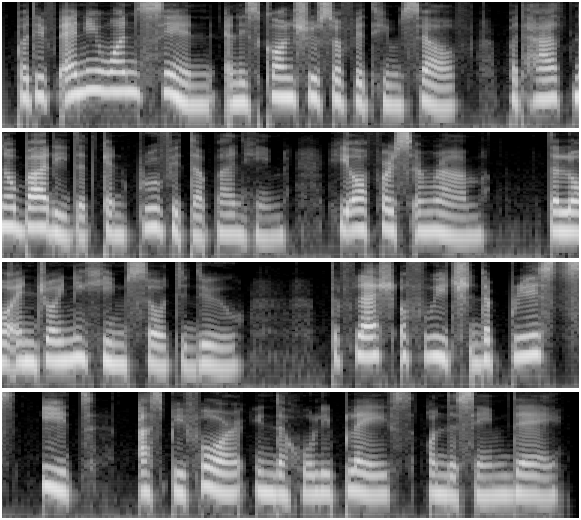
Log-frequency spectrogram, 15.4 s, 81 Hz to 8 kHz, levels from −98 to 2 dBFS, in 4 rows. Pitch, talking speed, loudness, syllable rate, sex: 215 Hz, 185 wpm, -19 LUFS, 4.9 syllables/s, female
